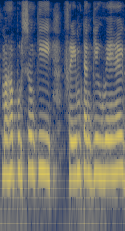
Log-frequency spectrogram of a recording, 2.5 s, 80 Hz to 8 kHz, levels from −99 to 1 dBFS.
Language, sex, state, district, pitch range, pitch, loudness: Hindi, female, Bihar, East Champaran, 245-265 Hz, 255 Hz, -22 LUFS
